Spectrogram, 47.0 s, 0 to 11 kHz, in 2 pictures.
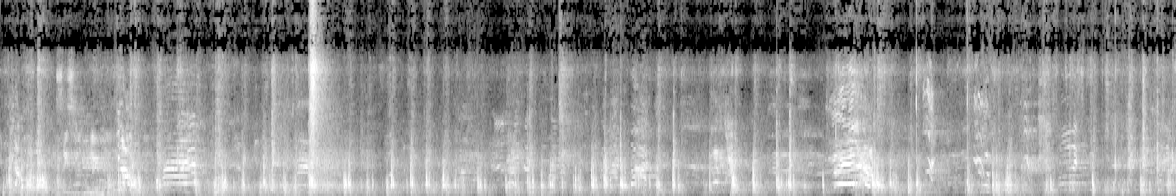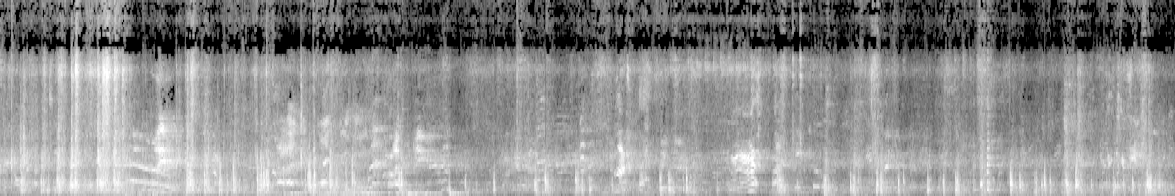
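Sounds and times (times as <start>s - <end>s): indistinct crowd voices: 0.0s - 47.0s
crowd shouting: 26.0s - 27.2s.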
